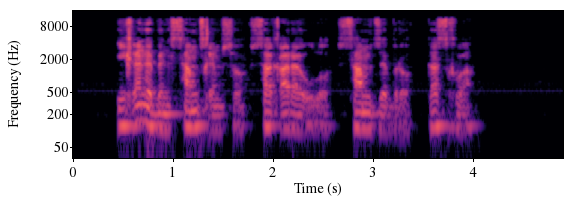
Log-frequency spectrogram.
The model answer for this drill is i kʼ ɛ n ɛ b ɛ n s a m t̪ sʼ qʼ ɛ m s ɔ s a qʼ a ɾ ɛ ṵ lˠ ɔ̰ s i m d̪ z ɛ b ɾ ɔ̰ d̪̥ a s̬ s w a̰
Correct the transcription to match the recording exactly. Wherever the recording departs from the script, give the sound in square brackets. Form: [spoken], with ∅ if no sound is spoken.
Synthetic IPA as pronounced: i [qʼ] ɛ n ɛ b ɛ n s a m t̪ sʼ qʼ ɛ m s ɔ s a qʼ a ɾ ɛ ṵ lˠ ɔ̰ s [a] m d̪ z ɛ b ɾ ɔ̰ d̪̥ a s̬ [χ] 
